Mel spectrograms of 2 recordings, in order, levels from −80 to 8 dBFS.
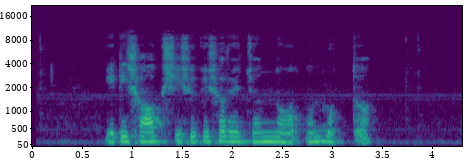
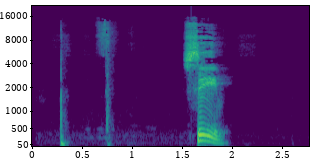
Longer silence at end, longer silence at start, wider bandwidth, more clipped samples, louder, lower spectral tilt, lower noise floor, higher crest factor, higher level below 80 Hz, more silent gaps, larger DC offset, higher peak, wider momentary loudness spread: about the same, 0.9 s vs 0.85 s; first, 0.75 s vs 0.3 s; second, 9.8 kHz vs 16 kHz; neither; second, -25 LUFS vs -14 LUFS; first, -6 dB/octave vs -2.5 dB/octave; second, -57 dBFS vs -77 dBFS; about the same, 18 dB vs 22 dB; second, -56 dBFS vs -44 dBFS; neither; neither; second, -8 dBFS vs 0 dBFS; second, 11 LU vs 23 LU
